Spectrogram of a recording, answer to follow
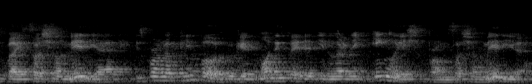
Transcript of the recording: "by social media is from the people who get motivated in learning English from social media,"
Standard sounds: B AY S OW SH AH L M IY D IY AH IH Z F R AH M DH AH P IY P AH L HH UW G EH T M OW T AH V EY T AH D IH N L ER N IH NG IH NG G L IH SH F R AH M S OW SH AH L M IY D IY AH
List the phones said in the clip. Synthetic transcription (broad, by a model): B AY S OW SH AH L M IY D IY AH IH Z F R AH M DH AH P IY P AH L HH UW G EH T M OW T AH F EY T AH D IH N L ER N IH NG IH NG G L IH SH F R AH M S OW SH AH L M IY D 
